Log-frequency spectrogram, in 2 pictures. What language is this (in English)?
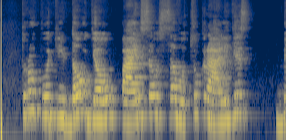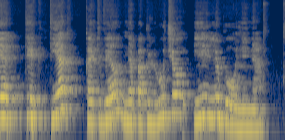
Lithuanian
